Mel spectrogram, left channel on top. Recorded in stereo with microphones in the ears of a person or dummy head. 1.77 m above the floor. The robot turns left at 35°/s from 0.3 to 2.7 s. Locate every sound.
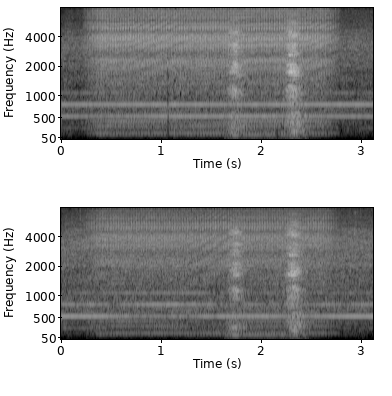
1.6 s breathing: 45° left (ahead or behind), 2.0 m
